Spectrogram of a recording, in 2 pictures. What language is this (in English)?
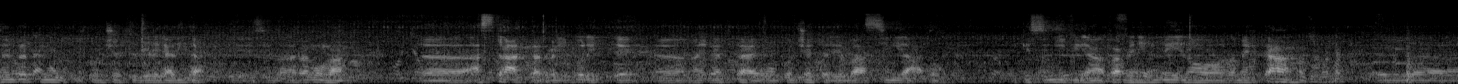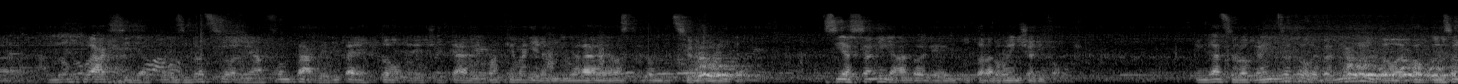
Italian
